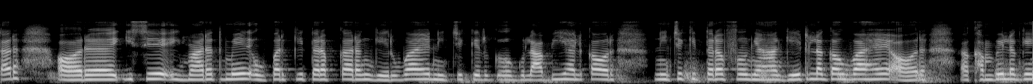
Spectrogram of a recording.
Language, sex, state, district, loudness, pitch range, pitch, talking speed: Hindi, female, Bihar, Saran, -16 LUFS, 220-240 Hz, 230 Hz, 180 wpm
